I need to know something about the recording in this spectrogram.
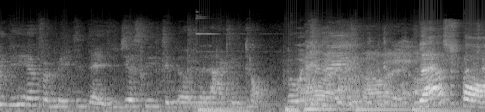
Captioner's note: laughs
